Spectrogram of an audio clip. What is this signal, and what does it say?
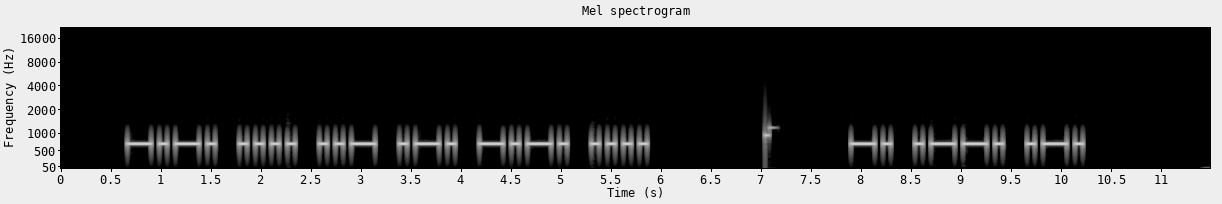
Morse code, heard as a keyed tone, about 15 wpm, 700 Hz. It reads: CHURCH NPR
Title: Sets of 5 Words - New Word Drill - 15wpm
